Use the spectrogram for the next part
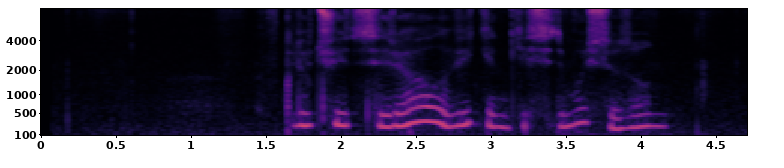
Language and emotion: Russian, neutral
